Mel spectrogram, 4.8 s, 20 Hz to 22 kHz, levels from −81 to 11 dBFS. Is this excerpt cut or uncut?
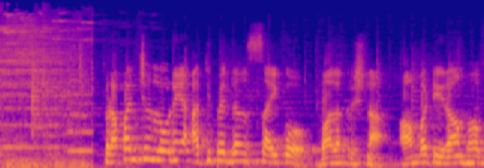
uncut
